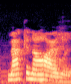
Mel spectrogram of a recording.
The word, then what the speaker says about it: Mackinac Island: can see up here I had a Google pronunciate how to say it Mackinac Island Mackinac Island and so I had uh I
